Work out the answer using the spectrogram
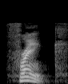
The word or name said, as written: frank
